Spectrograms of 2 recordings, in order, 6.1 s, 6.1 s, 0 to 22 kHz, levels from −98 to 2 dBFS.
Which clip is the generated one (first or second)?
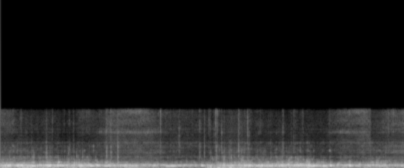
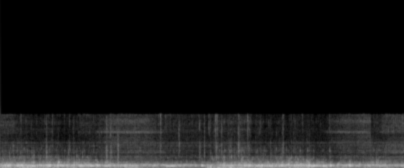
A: first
